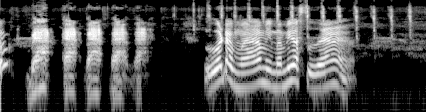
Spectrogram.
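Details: Newborn village lambs: a quick series of five short pulsed bleats, then one long, trembling, wavering bleat lasting about two seconds before fading to quiet.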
